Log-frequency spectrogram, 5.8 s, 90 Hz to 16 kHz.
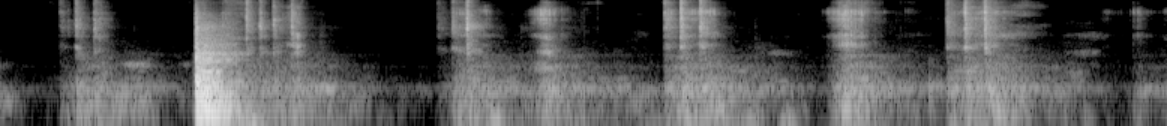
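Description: Ratchet head of a click-type torque wrench on an extension clicking in about eight short strokes as it tightens an alternator mounting bolt toward 40 ft-lb. The loudest stroke comes about a second in.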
